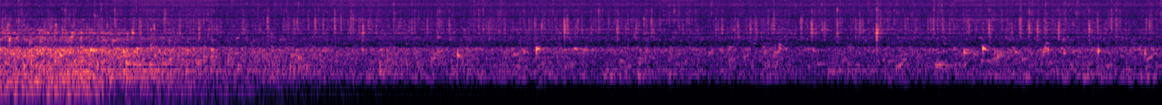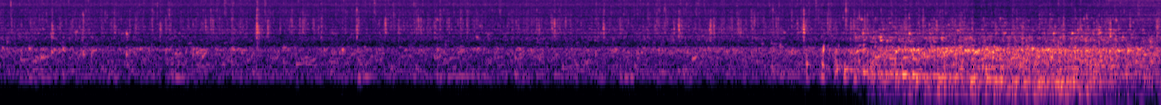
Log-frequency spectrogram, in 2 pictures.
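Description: Air bubbles from a diver's breathing gurgle and rumble underwater.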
